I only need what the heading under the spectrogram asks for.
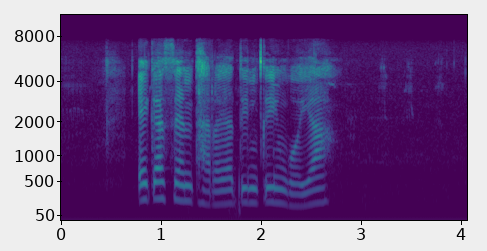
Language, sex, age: Tsonga, female, 20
